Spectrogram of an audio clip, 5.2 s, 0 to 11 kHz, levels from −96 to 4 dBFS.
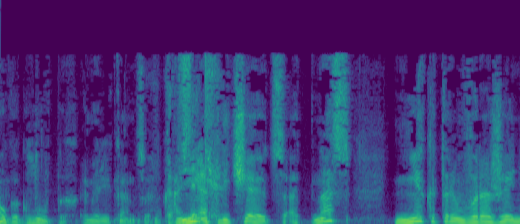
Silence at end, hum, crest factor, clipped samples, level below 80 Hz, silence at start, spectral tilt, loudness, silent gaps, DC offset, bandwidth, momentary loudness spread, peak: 0 s; none; 18 dB; under 0.1%; -50 dBFS; 0 s; -6 dB/octave; -26 LUFS; none; under 0.1%; 8.8 kHz; 14 LU; -8 dBFS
